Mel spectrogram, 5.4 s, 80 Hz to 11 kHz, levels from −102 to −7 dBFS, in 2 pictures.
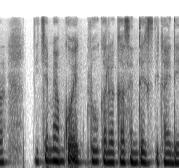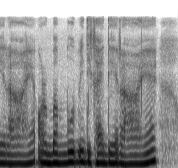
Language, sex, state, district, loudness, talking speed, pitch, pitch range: Hindi, female, Arunachal Pradesh, Papum Pare, -14 LUFS, 215 wpm, 195 Hz, 180-210 Hz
